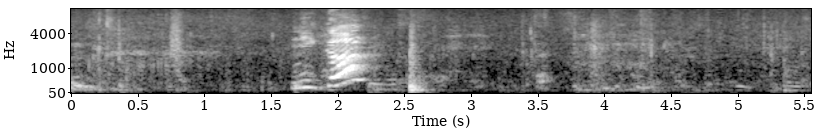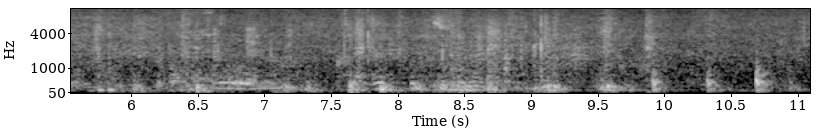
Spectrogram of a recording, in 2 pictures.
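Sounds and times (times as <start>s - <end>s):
dialogue: 0.0s - 10.5s.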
